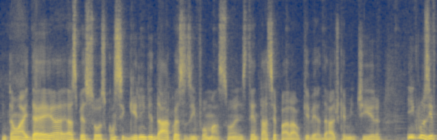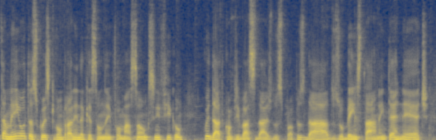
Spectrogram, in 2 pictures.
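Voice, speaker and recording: A Brazilian man, a professor guest in a radio studio, explains his subject in a measured way, pausing and restarting now and then. His voice is gravelly and of middling pitch. Faint music plays underneath. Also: animated. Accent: Brazilian Portuguese. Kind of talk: explanatory interview answers. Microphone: studio microphone.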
